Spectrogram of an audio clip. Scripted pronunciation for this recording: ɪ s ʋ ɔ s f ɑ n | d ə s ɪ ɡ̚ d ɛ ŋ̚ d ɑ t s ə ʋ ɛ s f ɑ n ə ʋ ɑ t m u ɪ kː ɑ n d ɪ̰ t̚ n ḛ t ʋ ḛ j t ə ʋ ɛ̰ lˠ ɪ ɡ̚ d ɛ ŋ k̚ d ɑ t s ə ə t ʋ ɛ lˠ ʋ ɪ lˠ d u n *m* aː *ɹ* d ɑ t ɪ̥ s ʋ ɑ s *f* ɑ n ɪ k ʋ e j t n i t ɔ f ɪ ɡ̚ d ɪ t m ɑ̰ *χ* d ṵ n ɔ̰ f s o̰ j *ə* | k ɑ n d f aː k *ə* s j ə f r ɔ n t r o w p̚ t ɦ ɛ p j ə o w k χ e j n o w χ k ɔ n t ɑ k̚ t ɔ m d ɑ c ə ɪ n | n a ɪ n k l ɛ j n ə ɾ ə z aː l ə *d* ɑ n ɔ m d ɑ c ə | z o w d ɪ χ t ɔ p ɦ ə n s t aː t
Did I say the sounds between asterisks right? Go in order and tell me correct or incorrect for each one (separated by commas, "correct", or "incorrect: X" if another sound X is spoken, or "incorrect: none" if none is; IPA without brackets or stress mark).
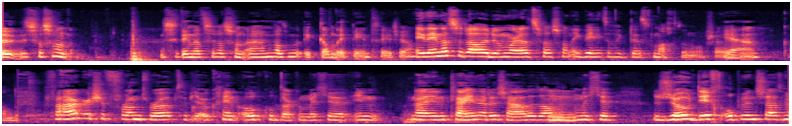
correct, correct, correct, correct, incorrect: a, incorrect: ɑ, correct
